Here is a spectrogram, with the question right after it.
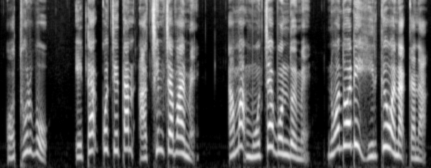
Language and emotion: Santali, disgusted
